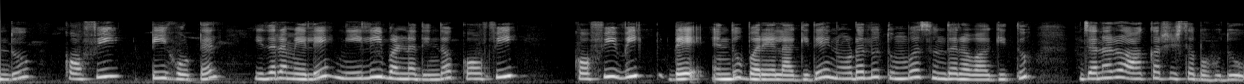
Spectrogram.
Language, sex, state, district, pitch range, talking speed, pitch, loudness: Kannada, female, Karnataka, Chamarajanagar, 245-325 Hz, 90 wpm, 265 Hz, -17 LUFS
